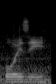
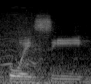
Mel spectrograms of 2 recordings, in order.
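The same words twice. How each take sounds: First: The second syllable starts with a Z sound. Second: The second syllable starts with an S sound. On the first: This is how outsiders usually say it. "as opposed to Boise" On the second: This is how locals want it said. "try to get people to say Boise"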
